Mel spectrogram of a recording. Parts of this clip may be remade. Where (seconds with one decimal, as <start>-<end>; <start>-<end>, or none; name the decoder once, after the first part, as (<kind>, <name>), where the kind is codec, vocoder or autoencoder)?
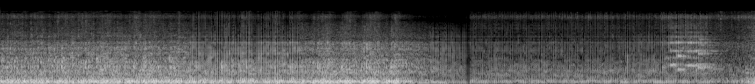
1.9-3.0 (vocoder, BigVGAN v2); 4.3-7.1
